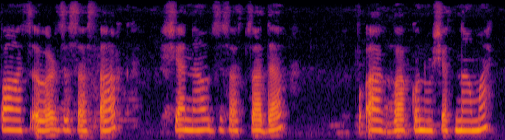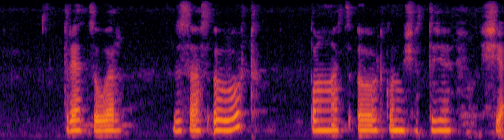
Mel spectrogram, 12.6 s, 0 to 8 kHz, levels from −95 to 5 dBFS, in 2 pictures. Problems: none marked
